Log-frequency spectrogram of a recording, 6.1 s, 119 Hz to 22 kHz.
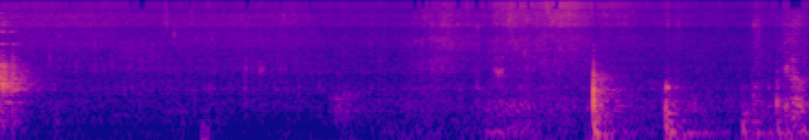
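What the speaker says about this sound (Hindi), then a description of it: "कॉन्टीन्यूसली हम चमचा चलाते रहेंगे, चमचा आपने हिलाते हुए बंद नहीं करना। तकरीबन 2 मिनट बेसन को भूनने के बाद" Gram flour roasting in ghee over a medium flame, stirred continuously with a spoon, giving a soft steady sizzle broken by a few sharp scraping clicks of the spoon against the pan toward the end.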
